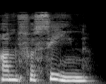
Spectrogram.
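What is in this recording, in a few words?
"unforeseen", British English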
